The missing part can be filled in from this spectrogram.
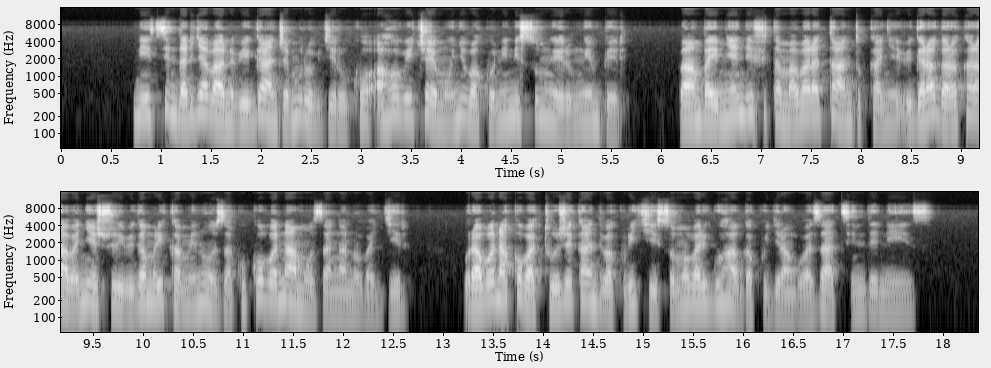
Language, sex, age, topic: Kinyarwanda, female, 18-24, education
